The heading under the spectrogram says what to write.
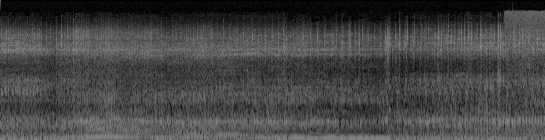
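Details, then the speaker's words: Gas-powered motorized bicycle out on a ride running on premium fuel, which helps it rev; buzzy, even two-stroke drone rising and settling with throttle, no misses or rattles. Running quite well. "And if you can't tell, it's actually running quite well at this point."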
